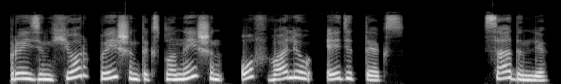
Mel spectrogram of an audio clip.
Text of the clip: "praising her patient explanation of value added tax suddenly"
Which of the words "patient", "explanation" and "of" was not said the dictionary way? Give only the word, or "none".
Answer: of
